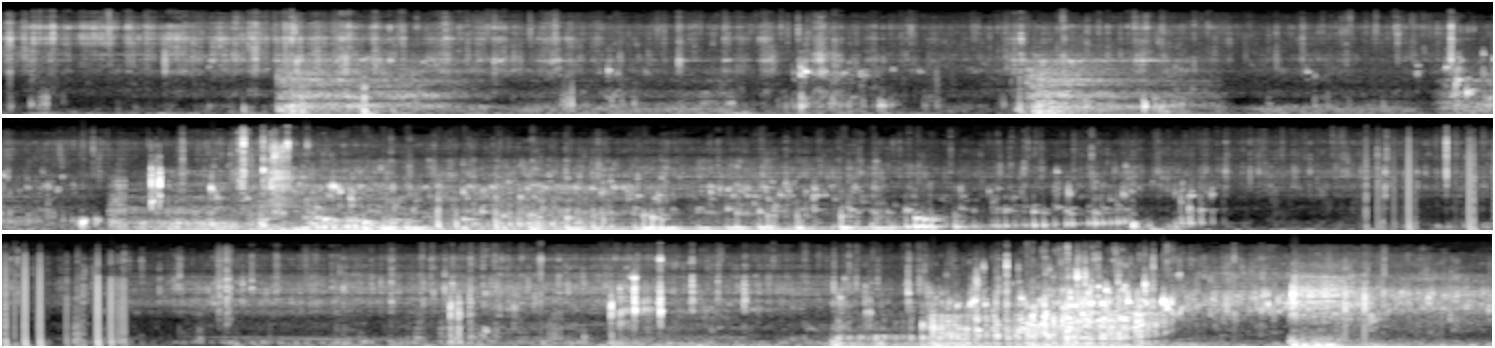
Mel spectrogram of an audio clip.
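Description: Underwater water noise around a diver's camera: gurgling and bubbling with scattered sharp clicks and knocks, growing louder for a few seconds in the middle and again near the end.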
